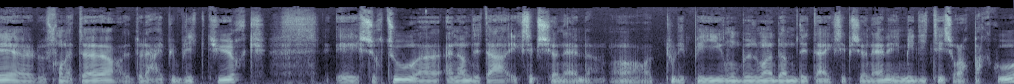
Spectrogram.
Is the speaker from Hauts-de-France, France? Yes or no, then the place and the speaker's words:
no; Paris, Île-de-France, France; je suis parisien d'origine normande.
